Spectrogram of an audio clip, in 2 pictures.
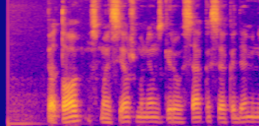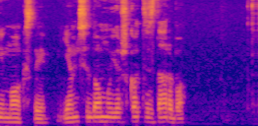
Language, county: Lithuanian, Vilnius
